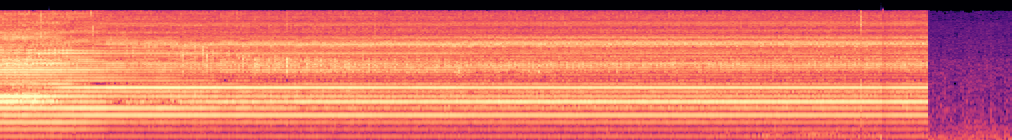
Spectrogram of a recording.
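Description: Coffee machine's pump running with a steady buzzing hum while coffee is dispensed into a mug, then cutting off suddenly about nine seconds in.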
